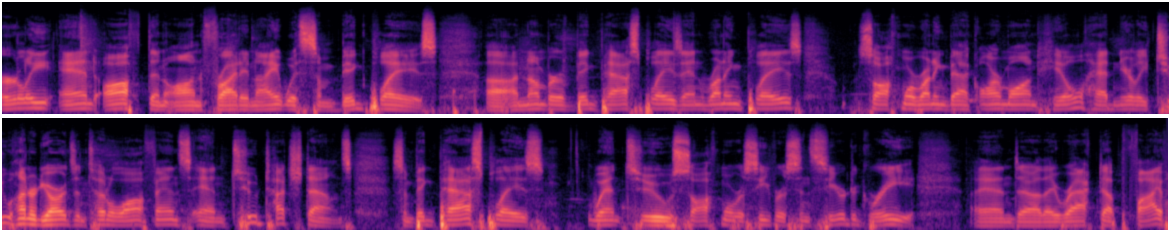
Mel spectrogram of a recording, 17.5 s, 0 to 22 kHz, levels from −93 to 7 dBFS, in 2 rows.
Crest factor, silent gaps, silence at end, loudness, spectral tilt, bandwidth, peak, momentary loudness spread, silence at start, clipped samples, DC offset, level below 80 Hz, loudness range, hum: 22 dB; none; 0 s; -25 LUFS; -3.5 dB/octave; 17.5 kHz; -4 dBFS; 9 LU; 0 s; under 0.1%; under 0.1%; -44 dBFS; 4 LU; none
